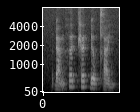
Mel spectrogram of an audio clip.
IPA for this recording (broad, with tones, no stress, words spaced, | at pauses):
ɗa˨˩˦mhəː˦˥t̚ʂəː˦˥t̚ ɗə˧wt̪ʰa˨˩j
